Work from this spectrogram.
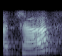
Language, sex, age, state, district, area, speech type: Dogri, female, 30-45, Jammu and Kashmir, Samba, rural, conversation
